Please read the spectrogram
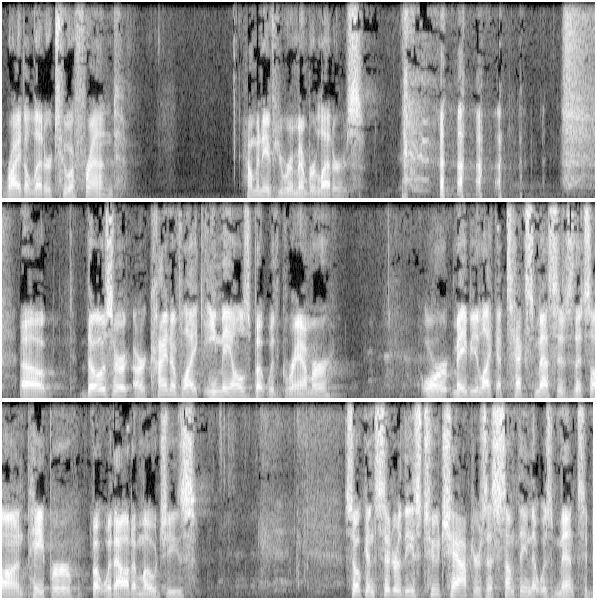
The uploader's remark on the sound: Recorded live on Sunday, September 4, 2022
